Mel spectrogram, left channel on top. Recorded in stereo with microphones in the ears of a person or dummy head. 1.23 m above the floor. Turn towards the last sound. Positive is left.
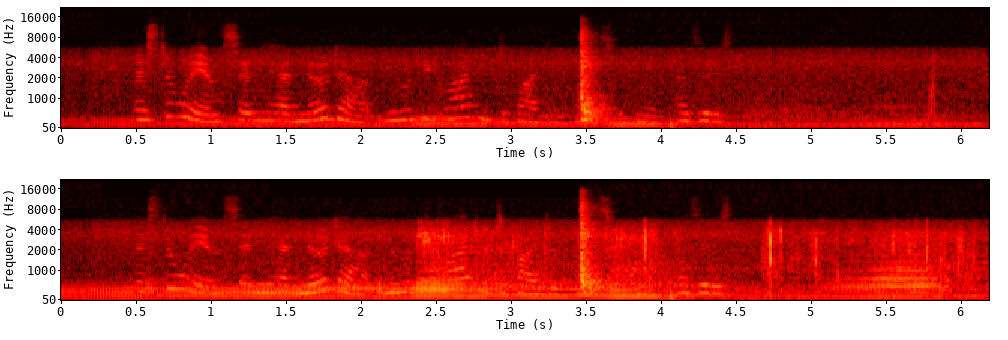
turn(degrees=-30)  # may be behind; listen again after turning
